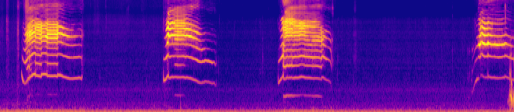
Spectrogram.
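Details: Kittens give four high, thin meows spaced a few seconds apart, each bending slightly downward, over a low steady background hum.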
